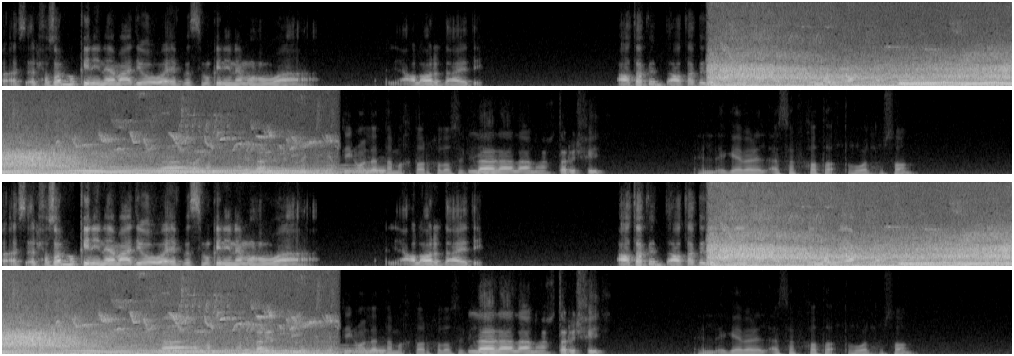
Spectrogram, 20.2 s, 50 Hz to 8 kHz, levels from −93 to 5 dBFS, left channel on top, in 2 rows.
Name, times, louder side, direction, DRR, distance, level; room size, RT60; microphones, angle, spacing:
voice 1, 0.0-3.2 3.9-4.8 6.2-9.3 11.7-12.2 12.6-13.2 14.8-16.1, right 3 dB, 65° right, 1.1 m, -30 dB
sound 1, 7.0-13.5, right 2 dB, 15° right, 1.1 m, -21 dB
Piano, 9.0-13.9, left 3 dB, 75° left, 0.9 m, -26 dB
voice 2, 11.6-15.0 17.1-19.2, left 1 dB, 25° left, 3.0 m, -37 dB
head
